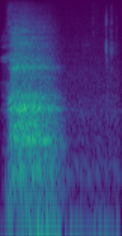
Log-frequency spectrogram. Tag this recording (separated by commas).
Breathing, Respiratory sounds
